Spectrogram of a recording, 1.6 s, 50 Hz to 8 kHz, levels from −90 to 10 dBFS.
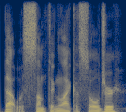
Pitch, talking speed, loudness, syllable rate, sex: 95 Hz, 230 wpm, -19 LUFS, 6.3 syllables/s, male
